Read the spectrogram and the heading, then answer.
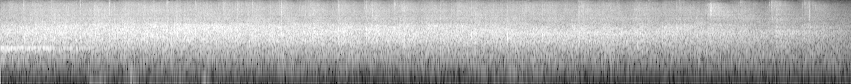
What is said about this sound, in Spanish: Un aplauso al Rey. Un aplauso al Rey.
